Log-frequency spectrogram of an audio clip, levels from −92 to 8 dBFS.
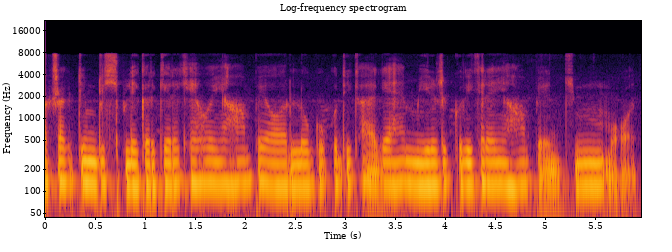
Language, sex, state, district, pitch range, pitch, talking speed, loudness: Hindi, male, Odisha, Nuapada, 120-125 Hz, 125 Hz, 220 wpm, -14 LUFS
